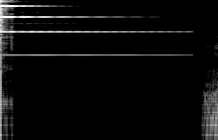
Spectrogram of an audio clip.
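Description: A single bell-like ding that rings on and fades away over about two seconds.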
